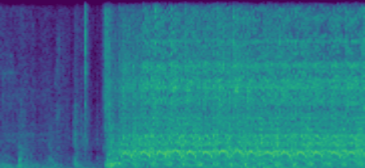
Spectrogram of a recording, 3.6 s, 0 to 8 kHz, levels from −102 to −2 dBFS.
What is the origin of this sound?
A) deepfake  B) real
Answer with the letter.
B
